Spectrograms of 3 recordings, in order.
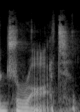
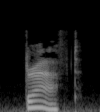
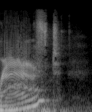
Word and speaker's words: draught: Drought or draught. Let's see. It's definitely draught. – Draft. – Hello? Draft. That is spelled, for people at home, it is D-R-A-U-G-H-T.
